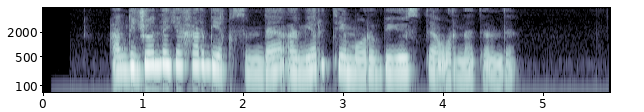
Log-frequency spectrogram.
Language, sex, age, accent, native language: Uzbek, female, 18-24, Andijon, Uzbek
